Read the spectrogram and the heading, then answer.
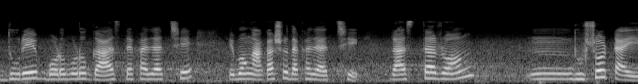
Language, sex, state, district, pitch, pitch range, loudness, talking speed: Bengali, female, West Bengal, Jhargram, 245 Hz, 235-260 Hz, -16 LUFS, 140 wpm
